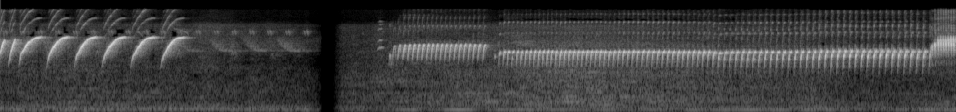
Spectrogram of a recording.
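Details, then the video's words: A white Belgian canary sings a few loud rising swoops, pauses briefly, then holds a long, flat, buzzing roll that ends in a sharp high note. "White Canary Singing In The Wild | Belgian Canary"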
